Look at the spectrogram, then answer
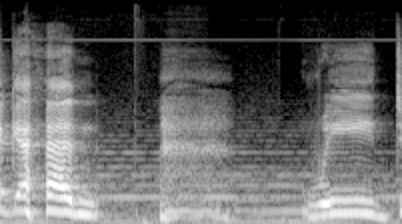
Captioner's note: exasperated sigh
